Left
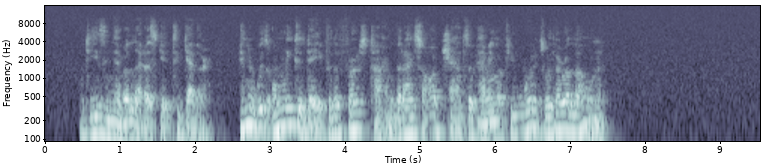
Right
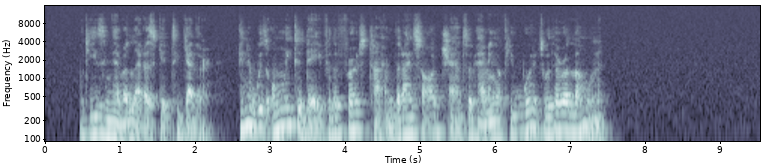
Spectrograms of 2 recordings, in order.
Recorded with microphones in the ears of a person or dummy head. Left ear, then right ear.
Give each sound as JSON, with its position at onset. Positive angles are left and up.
{"t": 0.5, "sound": "a man speaking", "side_deg": -45, "distance_m": 0.9}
